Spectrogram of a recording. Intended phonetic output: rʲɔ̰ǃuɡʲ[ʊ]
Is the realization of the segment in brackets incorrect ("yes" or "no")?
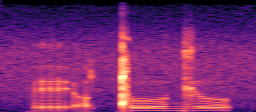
yes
